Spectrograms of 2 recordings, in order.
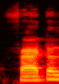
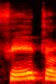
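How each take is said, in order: First: फैटल with short "a", as FAT-l; mispronounced fatal. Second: फेटल with long "ay", as FAY-tl; correct fatal. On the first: Teacher showing the mistake, फैटल as FAT-l. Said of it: "फैटल नहीं होता". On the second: Teacher giving the correct word, फेटल as FAY-tl. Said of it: "फेटल होता है". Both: Shown as a demonstration.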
